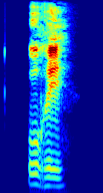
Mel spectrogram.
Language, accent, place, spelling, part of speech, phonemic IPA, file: French, France, Lyon, aurez, verb, /ɔ.ʁe/, LL-Q150 (fra)-aurez.wav
- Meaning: second-person plural future of avoir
